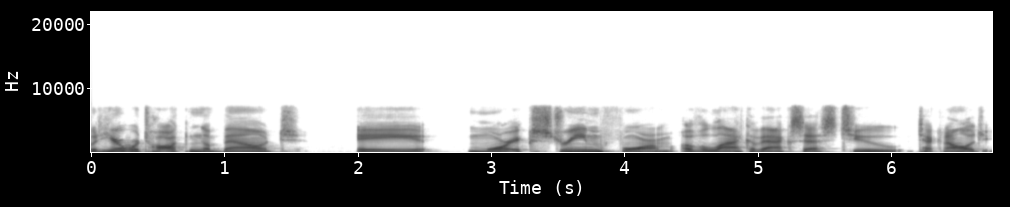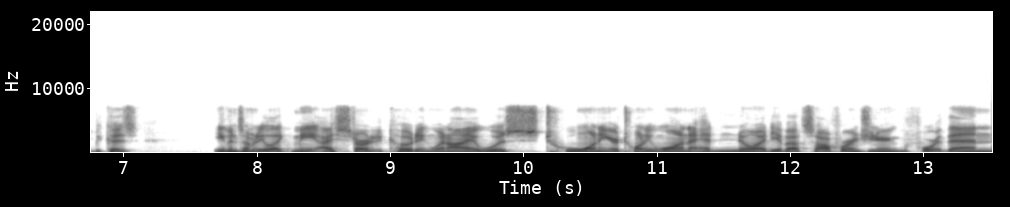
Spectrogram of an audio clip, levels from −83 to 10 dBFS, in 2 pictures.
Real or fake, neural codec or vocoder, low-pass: real; none; 7.2 kHz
